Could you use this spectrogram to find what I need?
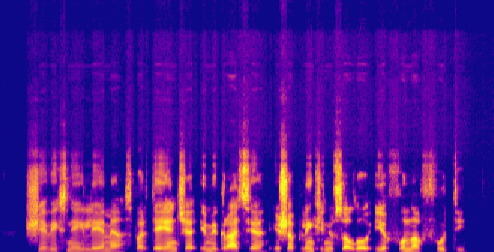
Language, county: Lithuanian, Kaunas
